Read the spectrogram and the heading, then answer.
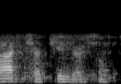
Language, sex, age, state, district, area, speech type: Bengali, male, 18-30, West Bengal, Purba Bardhaman, urban, conversation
